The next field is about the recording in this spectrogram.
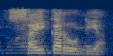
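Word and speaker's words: Psychotria: I already told you साइक रोटिया सर पी है ना पी साइलेंट सो इ starts from S only so साइक रोटिया नॉट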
